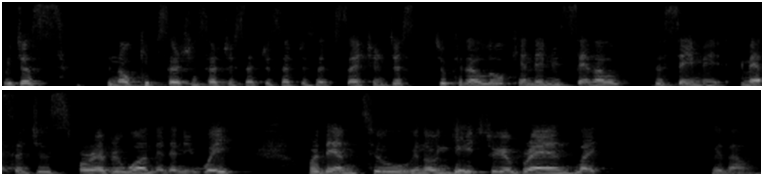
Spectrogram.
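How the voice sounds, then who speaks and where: With a Brazilian Portuguese accent, a woman speaks at a moderate pace in a fairly low, dark, mellow tone and monotone, flat intonation. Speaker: recruiter. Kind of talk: interview. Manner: halting.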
